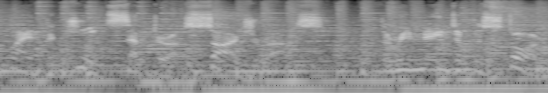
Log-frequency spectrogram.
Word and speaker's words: Sargeras: Well, it's pronounced Sargeras.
